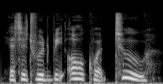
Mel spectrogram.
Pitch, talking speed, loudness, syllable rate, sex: 235 Hz, 220 wpm, -15 LUFS, 5.2 syllables/s, female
